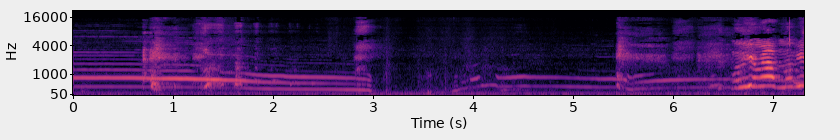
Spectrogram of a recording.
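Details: Pet cat scared by a painted goat skull mask, giving sustained falling yowls and a softer rising wail, with laughter and a shrill voice breaking in near the end.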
